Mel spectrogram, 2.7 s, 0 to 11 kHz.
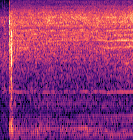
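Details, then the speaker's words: Chevrolet Impala door after removing the two overlong screws: the window motor gives a smooth, even whir for about 2.5 s with no knocks or scraping. The glass travels all the way down freely. "let's put the window down boom all the way down without hitting anything"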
